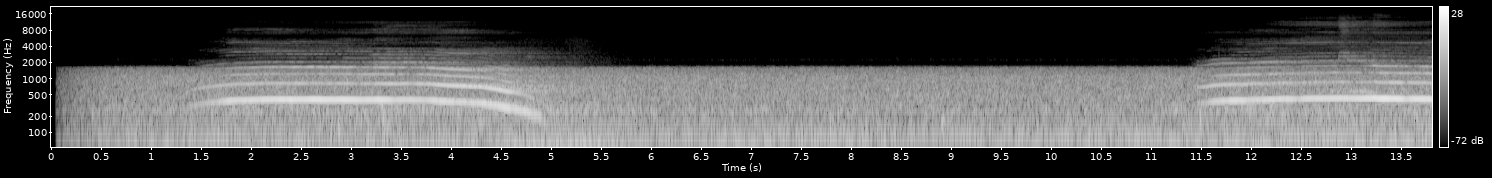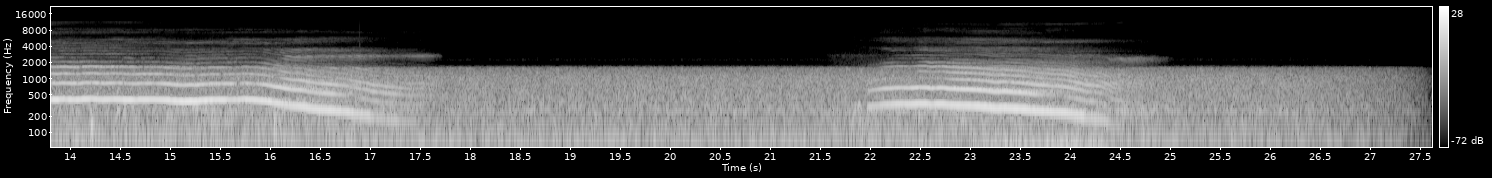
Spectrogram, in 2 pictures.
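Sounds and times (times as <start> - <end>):
whale call underwater: 1.4 - 5.9, 11.4 - 17.7, 21.7 - 24.9.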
